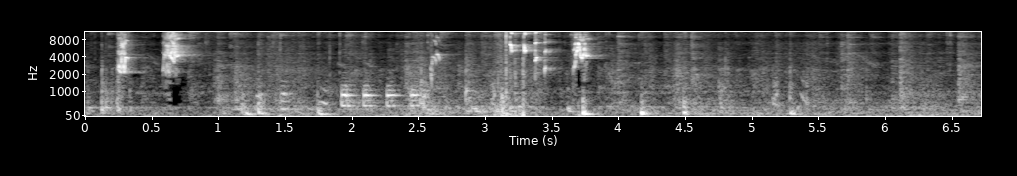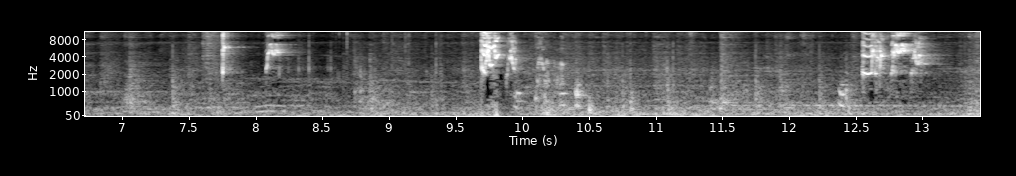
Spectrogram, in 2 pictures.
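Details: Male lovebird choosing a partner, giving sharp, high, harsh chirps in short bursts, sometimes doubled, scattered unevenly over the stretch, with soft rustling and tapping between calls.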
